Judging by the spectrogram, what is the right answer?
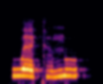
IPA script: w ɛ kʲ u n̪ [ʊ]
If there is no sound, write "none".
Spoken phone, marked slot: u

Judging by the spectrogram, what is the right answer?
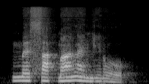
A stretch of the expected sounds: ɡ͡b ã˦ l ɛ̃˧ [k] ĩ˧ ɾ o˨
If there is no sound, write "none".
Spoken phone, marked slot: ɡ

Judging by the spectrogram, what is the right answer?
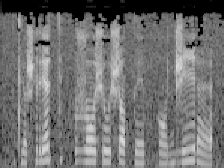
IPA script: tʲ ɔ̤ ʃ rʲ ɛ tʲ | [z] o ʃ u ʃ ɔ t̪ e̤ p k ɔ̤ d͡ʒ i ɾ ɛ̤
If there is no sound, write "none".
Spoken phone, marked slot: z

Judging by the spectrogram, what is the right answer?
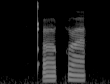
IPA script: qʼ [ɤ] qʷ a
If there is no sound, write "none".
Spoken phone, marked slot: ɤ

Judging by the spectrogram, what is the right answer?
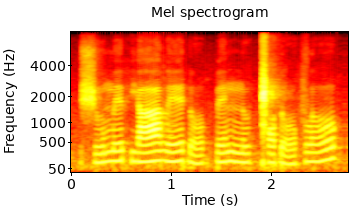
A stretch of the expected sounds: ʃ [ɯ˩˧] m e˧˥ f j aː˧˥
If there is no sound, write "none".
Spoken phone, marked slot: ɯ˩˧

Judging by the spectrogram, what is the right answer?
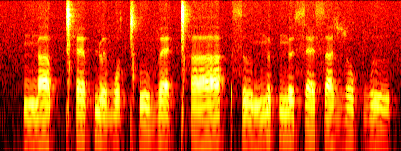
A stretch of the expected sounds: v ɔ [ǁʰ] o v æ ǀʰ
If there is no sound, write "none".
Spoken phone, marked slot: ǀʰ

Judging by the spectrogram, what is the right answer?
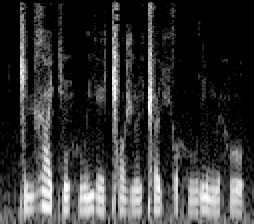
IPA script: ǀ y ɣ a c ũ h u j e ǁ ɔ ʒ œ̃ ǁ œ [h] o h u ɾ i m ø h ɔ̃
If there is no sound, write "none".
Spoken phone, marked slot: ç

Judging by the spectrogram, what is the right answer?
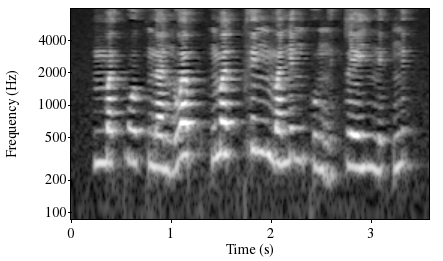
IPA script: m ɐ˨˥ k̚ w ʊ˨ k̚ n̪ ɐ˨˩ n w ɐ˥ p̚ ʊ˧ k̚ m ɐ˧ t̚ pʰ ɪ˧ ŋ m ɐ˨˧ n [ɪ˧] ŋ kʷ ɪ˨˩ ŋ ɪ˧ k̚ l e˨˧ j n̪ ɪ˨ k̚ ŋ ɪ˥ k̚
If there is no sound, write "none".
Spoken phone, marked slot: ɪ˧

